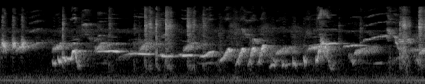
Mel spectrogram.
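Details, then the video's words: Caged long-tailed Medan white-rumped shama singing in an aviary, a fast, varied run of whistled and chattering phrases, mostly mid-pitched, with sharp high clicks scattered throughout. "Senandung Kicau Murai Baru Medan Ekor Panjang Di Kandang Umbaran"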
